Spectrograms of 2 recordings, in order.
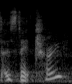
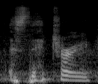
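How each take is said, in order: First: Doubting question. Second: "Is that true?" a bit louder, falling, with a chuckle; amused rhetorical question. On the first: Retold or imitated. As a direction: ask "Is that true?" as a private doubt, ending up. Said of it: "my first thought is". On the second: Real, not acted. Preacher to congregation after checking the source, amused. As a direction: toss off "Is that true?" as a knowing joke. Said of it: "It's always good to check your sources".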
